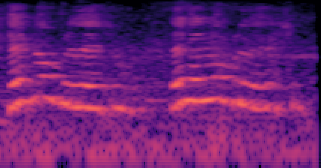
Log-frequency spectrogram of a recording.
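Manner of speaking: thin, high, strangled attempt to speak; acting out a choked-off voice, soft and strained; voice blocked. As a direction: squeeze out a high, weak imitation of a lost voice. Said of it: "me paró la voz".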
